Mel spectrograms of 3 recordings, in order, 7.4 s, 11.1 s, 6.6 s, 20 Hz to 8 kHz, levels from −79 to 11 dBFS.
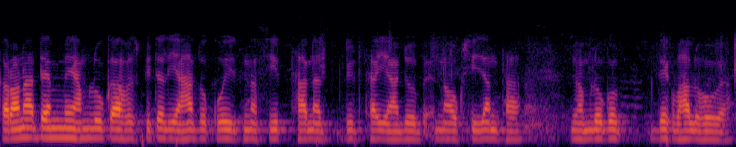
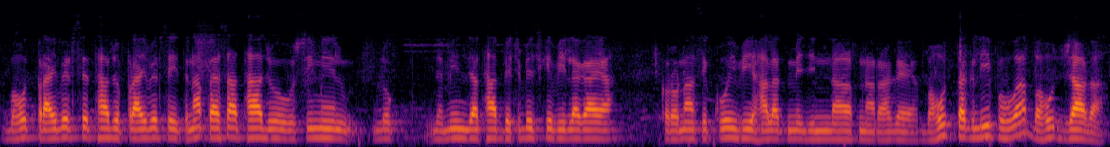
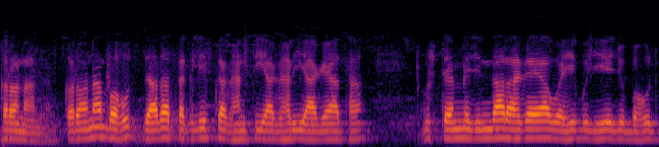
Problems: background sounds at intervals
